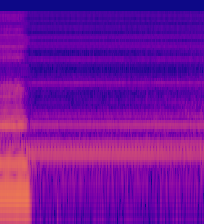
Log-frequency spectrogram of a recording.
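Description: A chanted syllable held on one steady note cuts off a moment in. A steady hum of several fixed tones carries on underneath through the pause.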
